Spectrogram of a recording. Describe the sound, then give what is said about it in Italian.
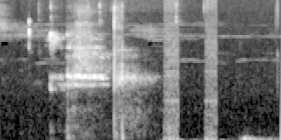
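Dice rolled twice during a tabletop role-playing game session: a couple of short, sharp rattling clicks amid soft, whispery rustling, then a heavier thud at the end. “E tiro il dado stavolta due volte.”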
